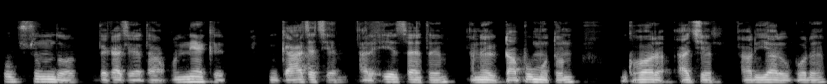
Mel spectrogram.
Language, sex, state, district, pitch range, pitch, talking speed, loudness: Bengali, male, West Bengal, Jalpaiguri, 105-110 Hz, 110 Hz, 125 wpm, -18 LUFS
